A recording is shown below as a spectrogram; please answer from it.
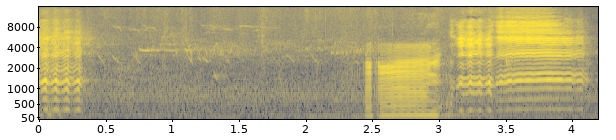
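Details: Zwartbles lambs calling for ewes that abandoned them to eat breakfast on an Irish farm in County Kilkenny; a short bleat opens, then after a quiet gap two strong, wavering bleats follow back to back.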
